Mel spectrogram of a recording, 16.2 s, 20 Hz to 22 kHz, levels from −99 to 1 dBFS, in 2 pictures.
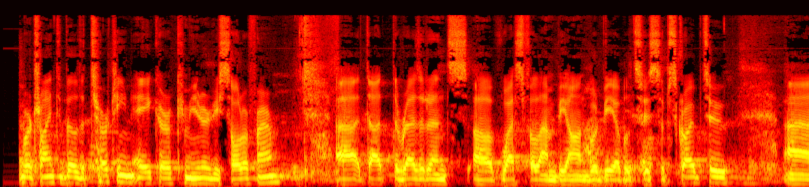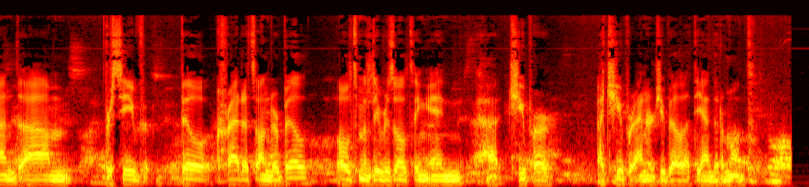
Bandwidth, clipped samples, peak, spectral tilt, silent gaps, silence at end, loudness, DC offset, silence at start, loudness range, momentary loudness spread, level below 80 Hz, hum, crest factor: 16 kHz; under 0.1%; -14 dBFS; -5.5 dB/octave; none; 0.2 s; -24 LUFS; under 0.1%; 0.2 s; 1 LU; 5 LU; -56 dBFS; none; 10 dB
